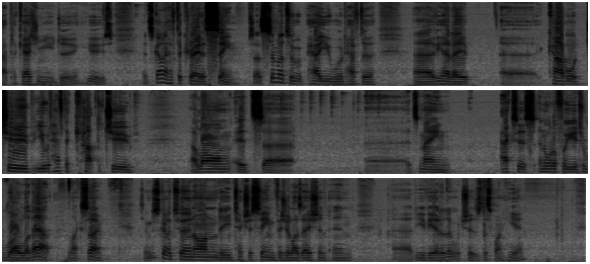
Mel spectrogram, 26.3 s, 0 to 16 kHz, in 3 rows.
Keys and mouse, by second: 1.7 alt+right click, 2.0 alt+middle click, 4.0 alt+right click, 4.3 alt+click, 10.8 alt+click, 13.3 alt+right click, 13.6 alt+click, 13.9 alt+middle click, 14.1 alt+right click, 14.4 alt+click, 21.4 ctrl+4.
